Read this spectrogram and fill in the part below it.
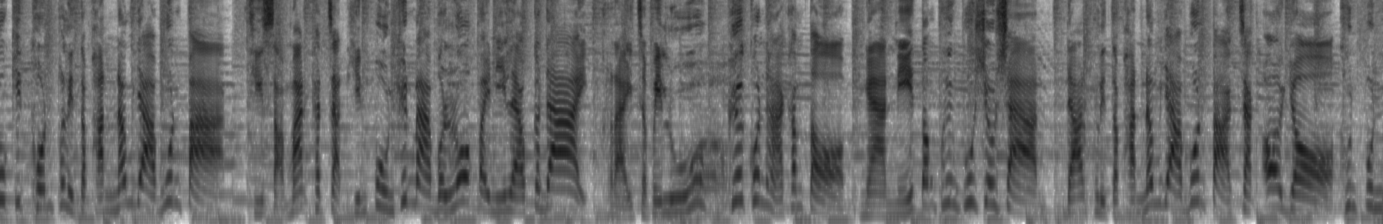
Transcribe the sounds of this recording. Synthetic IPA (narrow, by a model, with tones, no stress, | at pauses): pʰuː˥˩kʰi˦˥t̪̚kʰo˦˥npʰa˧li˨˩t̪ːa˧pʰa˧nːa˦˥mjaː˧bu˥˩ənpaː˨˩k̚t̪ʰiː˥˩sa̰ː˩˦maː˥˩t̪̚kʰa˧t͡ɕa˨˩t̪̚hi˩˦npuː˧nkʰɯ˥˩nmaː˧bo˧nloː˥˩k̚wa˧jniː˦˥lɛː˦˥wkɔː˥˩daː˥˩jkʰɾa̰˧jt͡ɕa˨˩pa˧jɾuː˦˥pʰɯ˥˩ɐkʰo˧˥nhaː˩˦kʰa˧mt̪ɔː˨˩p̚ŋaː˧nːiː˦˥t̪ɔ˥˩ŋpʰɯ˥˩ŋpʰuː˥˩t͡ɕʰi˥˩əwt͡ɕʰaː˧ndaː˥˩npʰa˧li˨˩t̪ːa˧pʰa˧nːa˦˥mjaː˧bu˥˩ənpaː˨˩k̚t͡ɕaː˨˩k̚ʔɔː˧jɔː˧˩kʰu˧npu˧n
